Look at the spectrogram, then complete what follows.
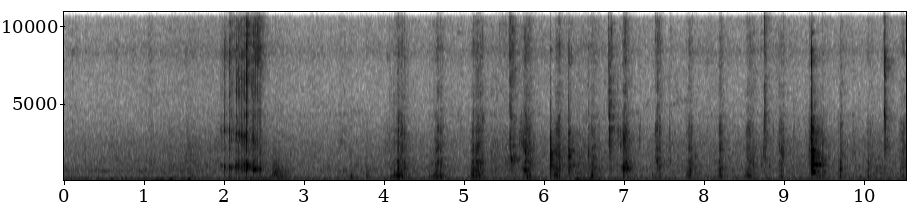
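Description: Faint crisp crunching of someone biting and chewing raw Japanese cucumber. A louder crunching bite comes about two seconds in, then a run of quick crunching chews, and another louder crunch near the end.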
